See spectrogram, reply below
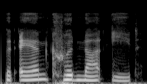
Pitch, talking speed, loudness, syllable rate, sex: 200 Hz, 205 wpm, -17 LUFS, 4.6 syllables/s, female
